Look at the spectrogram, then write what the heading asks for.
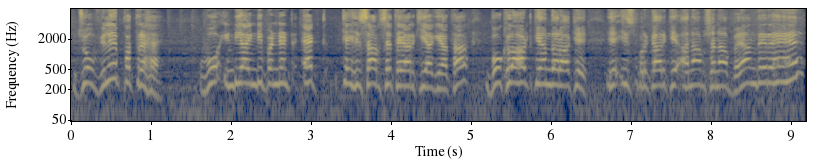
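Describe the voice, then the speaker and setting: Very high-pitched man, combative political soundbite. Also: moderate pace. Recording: news clip under loud music. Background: music.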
